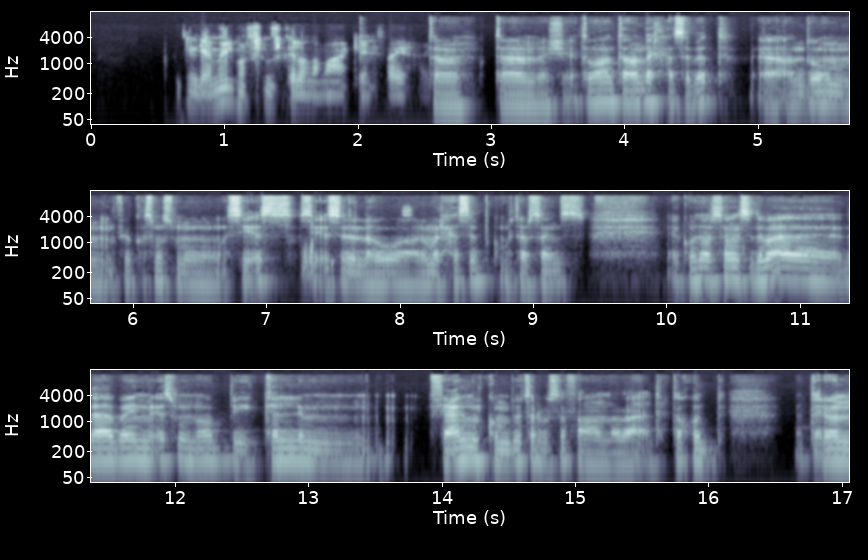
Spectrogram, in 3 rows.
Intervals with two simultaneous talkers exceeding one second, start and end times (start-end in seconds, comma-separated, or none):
none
